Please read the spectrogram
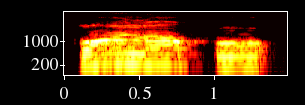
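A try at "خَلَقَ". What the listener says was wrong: Ditebalkan lagi ko-nya. Khalaqa, tebalkan lagi.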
